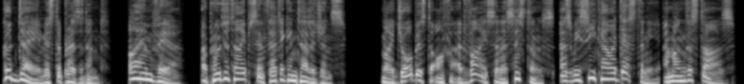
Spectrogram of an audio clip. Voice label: generic democratic intro male; Stellaris; tutorial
